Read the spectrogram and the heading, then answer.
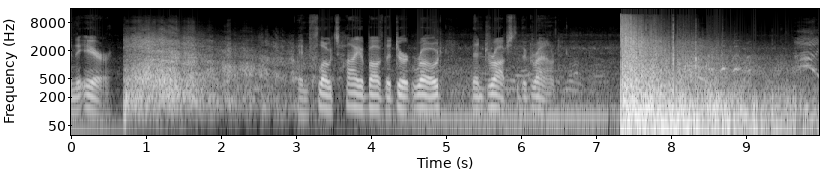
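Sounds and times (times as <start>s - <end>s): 
speech: 0.0s - 1.8s, 3.0s - 6.7s
line of explosives detonating to destroy roadside bombs on a dirt road: 0.7s - 3.4s, 7.3s - 9.7s.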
